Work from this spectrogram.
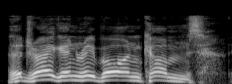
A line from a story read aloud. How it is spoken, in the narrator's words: intoned a white-haired man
